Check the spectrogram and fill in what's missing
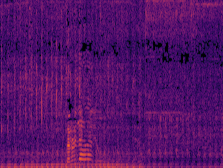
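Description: A cold Bullet motorcycle engine runs at a fast idle with a steady, heavy rhythmic thump close by while someone speaks briefly over it.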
